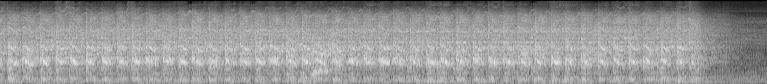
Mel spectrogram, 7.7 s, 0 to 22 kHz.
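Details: LS V8 swapped into a BMW E46, first start attempt after wiring, then told to hold throttle at ten percent: steady cranking about three pulses a second with no firing; cranks but won't start, cause not identified.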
